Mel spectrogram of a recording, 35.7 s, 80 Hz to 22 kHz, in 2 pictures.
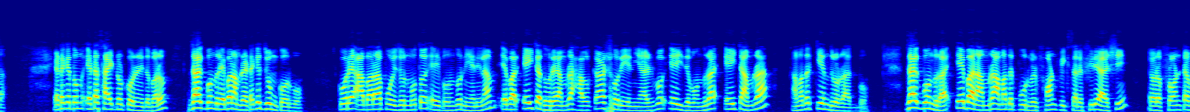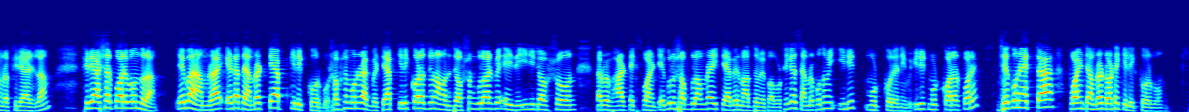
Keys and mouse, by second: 3.6-8.1 middle drag, 8.1-10.6 drag, 16.4-18.1 drag, 18.1 middle click, 18.8-31.4 middle drag.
